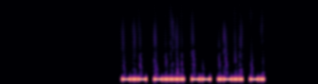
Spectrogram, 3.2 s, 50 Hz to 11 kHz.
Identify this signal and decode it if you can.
Morse code, heard as a keyed tone, about 47 wpm, 700 Hz. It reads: K6MLN
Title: USA Call Signs - 5 Characters - 3x Character Spacing - 45wpm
